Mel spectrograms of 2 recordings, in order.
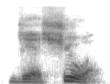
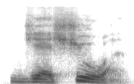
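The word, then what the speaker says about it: ישוע: Josué en fonética hebrea se pronuncia como Yeshua. Lo voy a repetir. Aquí el nombre que tradujeron como Josué es en hebreo Yeshua.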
